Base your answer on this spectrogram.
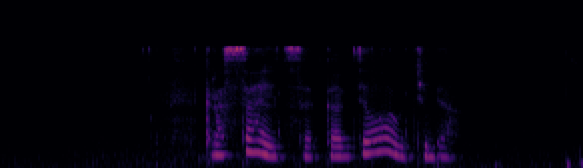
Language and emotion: Russian, positive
